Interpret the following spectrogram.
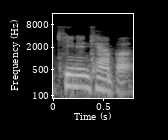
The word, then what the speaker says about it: Keenan Kampa: name is Ken kampa is that how you pronounce it yeah Kenan Keenan kampa okay Ken kampa she's beautiful she's uh I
